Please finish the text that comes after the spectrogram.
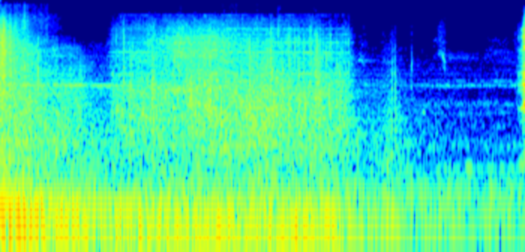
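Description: A Confringo fire spell explodes in the Hogwarts Legacy video game, giving a loud, sustained rumbling blast that holds for about three seconds before fading into a quieter tail.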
